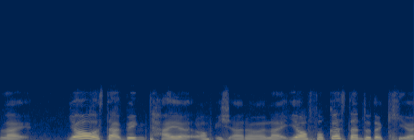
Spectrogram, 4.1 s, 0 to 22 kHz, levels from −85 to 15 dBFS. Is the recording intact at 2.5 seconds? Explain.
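Yes, at 2.5 seconds the speech comes through intact, with nothing there beyond the ordinary character of the Opus call path and the faint room noise well beneath it.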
